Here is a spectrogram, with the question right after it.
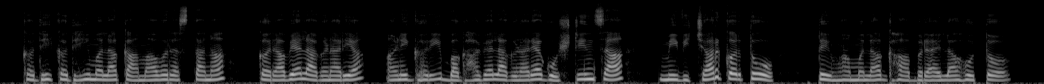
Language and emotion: Marathi, fearful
